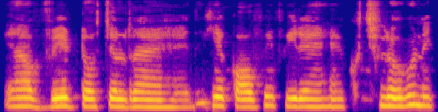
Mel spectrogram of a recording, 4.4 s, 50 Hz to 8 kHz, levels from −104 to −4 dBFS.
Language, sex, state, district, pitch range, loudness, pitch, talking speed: Hindi, female, Chhattisgarh, Korba, 200-225 Hz, -18 LUFS, 210 Hz, 165 wpm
